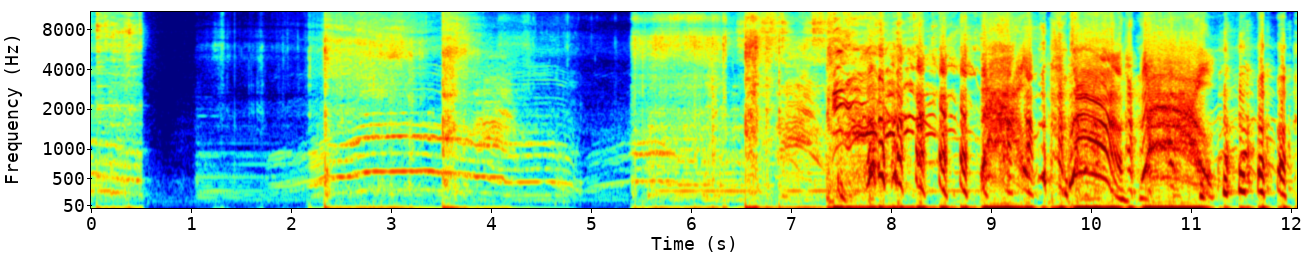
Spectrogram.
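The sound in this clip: A man screams in fear while pinned in a corner: drawn-out wavering vocal cries, then a louder, denser stretch of harsh, noisy bursts.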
